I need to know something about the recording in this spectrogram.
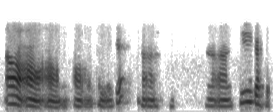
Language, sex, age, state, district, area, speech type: Assamese, female, 45-60, Assam, Tinsukia, rural, conversation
